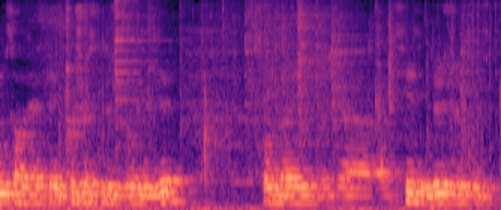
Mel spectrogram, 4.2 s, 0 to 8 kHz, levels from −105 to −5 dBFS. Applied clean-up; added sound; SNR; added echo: none; Cutlery, silverware / Dishes, pots, and pans; 18 dB; reverberation time 0.6 s.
